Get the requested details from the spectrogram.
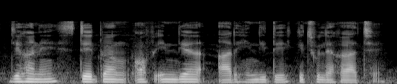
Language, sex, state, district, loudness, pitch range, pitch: Bengali, male, West Bengal, Cooch Behar, -19 LUFS, 105-120 Hz, 115 Hz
